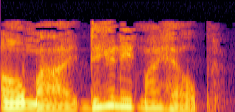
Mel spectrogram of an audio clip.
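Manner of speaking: sweet, heavenly, angelic voice. Retelling dropping the spaghetti jar, quoting Susan's offer of help in an angel's voice. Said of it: "Just such an angel's voice".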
